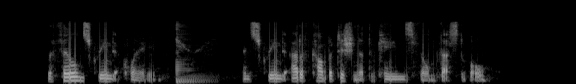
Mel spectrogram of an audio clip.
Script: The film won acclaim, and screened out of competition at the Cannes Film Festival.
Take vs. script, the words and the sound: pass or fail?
fail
